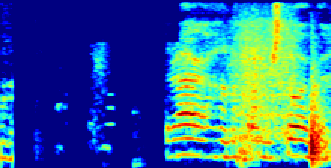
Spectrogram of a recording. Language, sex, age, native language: Icelandic, female, 8, Icelandic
